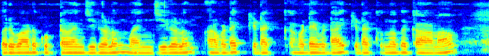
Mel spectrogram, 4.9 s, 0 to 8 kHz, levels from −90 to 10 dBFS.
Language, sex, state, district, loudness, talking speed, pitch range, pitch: Malayalam, male, Kerala, Kollam, -18 LUFS, 100 wpm, 125-130 Hz, 125 Hz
